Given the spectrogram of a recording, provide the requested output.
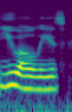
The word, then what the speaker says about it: Euless: Bedford, Hurst, Euless, pronounce U O Lees, North Richland Hills, Haltom City, and Watauga.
